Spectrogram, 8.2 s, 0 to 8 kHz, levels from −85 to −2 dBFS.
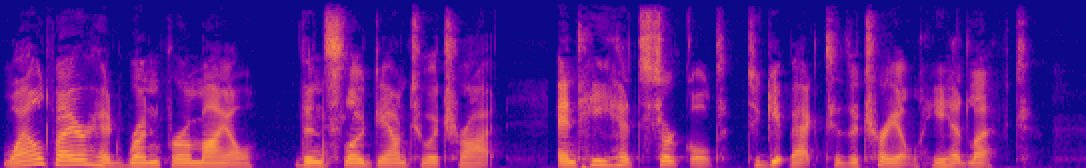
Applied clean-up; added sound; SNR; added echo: none; none; none; none.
